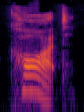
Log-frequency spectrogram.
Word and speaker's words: caught: Catch, caught, caught. Fight, fought, fought. Seek, sought, sought. Teach, taught, taught. Think, thought, thought. Remember that the G is silent in these verbs.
